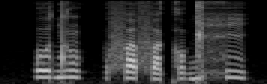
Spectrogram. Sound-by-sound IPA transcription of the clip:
o˦ d ũ˦˨ | f a˧ f a˨ k ɔ˧ ɡ i˦ h i˦˨

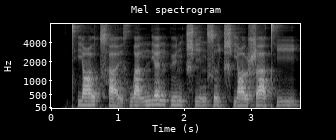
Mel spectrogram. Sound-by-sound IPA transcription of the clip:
t̪ʰ j ɑ˧˥ ʊ̯ t͡sʰ a̰˨˩ ɪ̯ x w a˧˥ n n̪ j ɛ˥˧ n p y˥˩ n t͡ɕʰ i˧˥ n s ɹ̩˥˩ t͡ɕʰ j ɑ˥ ʊ̯ ʂ ä˥˩ t̪ʰ i˥

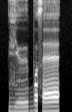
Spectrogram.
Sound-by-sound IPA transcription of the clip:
vʲ ɨː b o θ ɛː

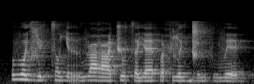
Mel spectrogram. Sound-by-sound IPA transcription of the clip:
v o lʲ ʑ u lʲ t͡s ɔ̤ ʎ ɪ r ṳ v ʕ ə̤ ʕ ɪ t͡ʃ u t͡s ə j ɛ f o ħ ʑ o lʲ d͡ʑ ə̤ ʎ f ṳ v ɪ

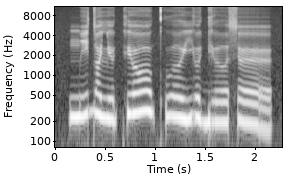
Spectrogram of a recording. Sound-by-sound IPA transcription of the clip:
m i d ɒ lʲ ɔ kʲ ɔː kʷʼ ɤː j ɵ ɡʲ ɤː s œː

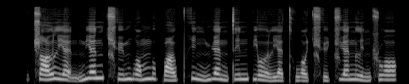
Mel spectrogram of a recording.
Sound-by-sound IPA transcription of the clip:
ʈ͡ʂ ɑ˨˦ ʊ̯ l j ɛ̰˨˩ n m j ɛ˦ n t͡ɕʰ y˨˦ m w ɔ˨˦ m u˥˨ p ɑ˨˦ ʊ̯ pʰ i˥˨ ŋ m ɥ ɛ˥˨ n t̪ i˦ n p j o˥˨ ʊ̯ l j ɛ˨˦ t̪ʰ w ɔ˨˦ t͡ɕʰ y˨˦ t͡ɕ ɥ ɛ˦ n l i˨˦ ŋ ʂ w ɔ˦

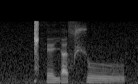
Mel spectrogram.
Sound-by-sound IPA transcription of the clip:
ǁʰ e j æ s ʃ uː

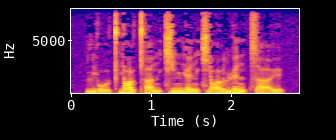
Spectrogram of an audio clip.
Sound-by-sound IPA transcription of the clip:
l j o̰˨˩ ʊ̯ t̪ʰ j ɑ˥˩ ʊ̯ t̪ʰ a̰˨˩ n t͡ɕ i˥ n j ɛ˧˥ n t͡ɕ j ɑ˧˥ ʊ̯ l ɥ ɛ˥˩ n t͡s a̰˨˩˦ ɪ̯

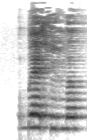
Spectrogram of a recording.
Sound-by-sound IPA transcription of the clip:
b ɛ x ĩ ŋ ə

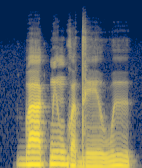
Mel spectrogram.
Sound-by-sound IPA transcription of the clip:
b aː˦ k͡p ĩ˦ ɡʷ a˨ d eː˨ w ɨ˦˨

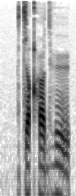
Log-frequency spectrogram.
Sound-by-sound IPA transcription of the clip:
tʲ ʊ qʰ ʏ dʱ ø

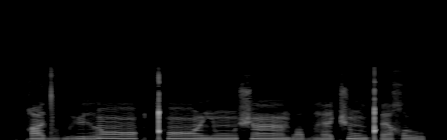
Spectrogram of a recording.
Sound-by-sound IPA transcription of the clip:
q ɛ d ɔ̤ ɡʱ y r ɔ̃ | ǃʰ ɔ̃ː j ũː ʃ œ̃ː b ɔ bʱ ɛ t͡ʃ ũ ǃʼ ɛ χ u

